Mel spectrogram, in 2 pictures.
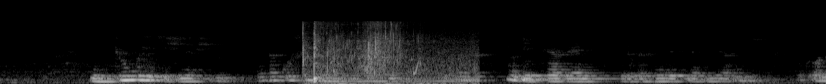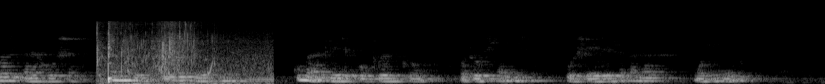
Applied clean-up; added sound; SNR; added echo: none; Splash, splatter; 0 dB; reverberation time 1.2 s.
